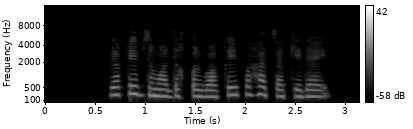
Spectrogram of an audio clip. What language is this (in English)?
Pashto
